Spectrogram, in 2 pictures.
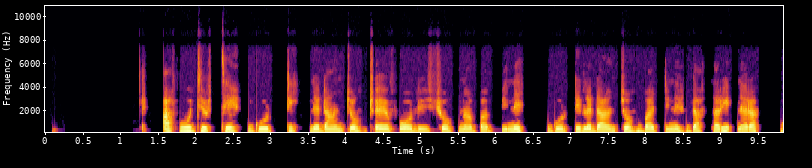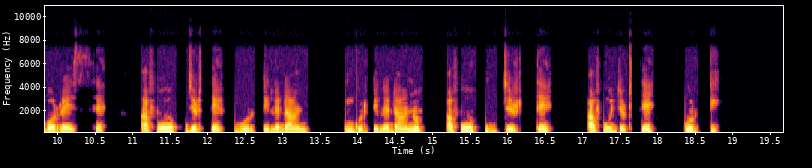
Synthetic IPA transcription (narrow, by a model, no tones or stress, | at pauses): ʔɐfuːd͡ʒɪɾt̪eːɡʊɾd̪̥ɪlɛd̪aːnt͡ʃːɔt͡ʃʼe̞ːfoːliːʃːɔnɐbɐbːɪnɛ | ɡʊɾd̪ɪlɛd̪aːnt͡ʃːɔbɐd̪ːɪnɛd̪ɐft̪ɐɾinɛɾɐ | bɔrːe̞ːsːɛ | ʔɐfuːd͡ʒɪɾt̪eːɡʊɾd̪ɪ | ɡʊɾd̪ɪlɛd̪aːnɔ | ʔɐfuː | tː | ʔɐfuːd͡ʒɪɾt̪eː | ɡ̥ʊɾd̪̥ɪ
